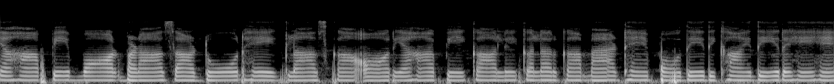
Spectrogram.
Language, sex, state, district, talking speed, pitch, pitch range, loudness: Hindi, female, Punjab, Pathankot, 160 wpm, 195 Hz, 190-195 Hz, -19 LUFS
